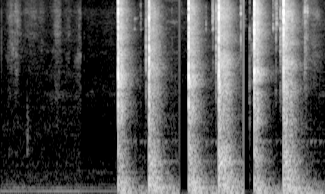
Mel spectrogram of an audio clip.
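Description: Quick hammer blows, about seven in a steady rhythm of roughly two and a half a second, starting about a second and a half in: setting double-cap rivets in leather strapping.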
